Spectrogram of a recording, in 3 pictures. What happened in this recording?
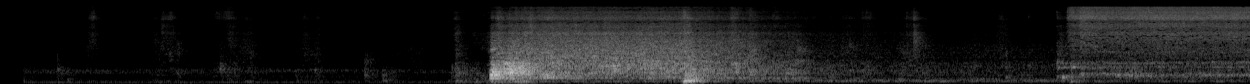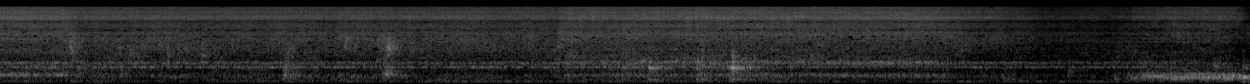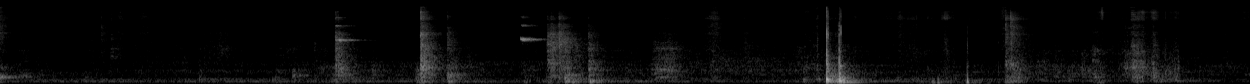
Flushing the toilet then washing my hands with water and soap and open the lock and door and go outside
